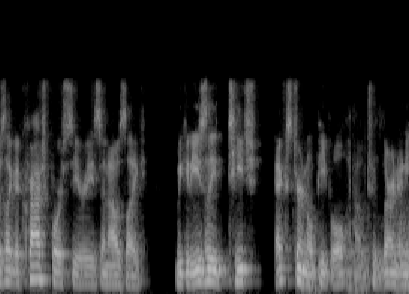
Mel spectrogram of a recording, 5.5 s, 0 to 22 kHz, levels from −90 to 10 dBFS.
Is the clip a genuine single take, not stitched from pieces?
yes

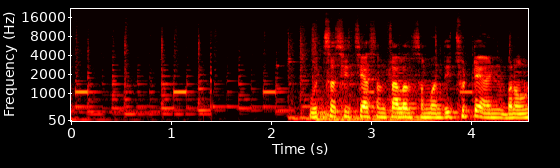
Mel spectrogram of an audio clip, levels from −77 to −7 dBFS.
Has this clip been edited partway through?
yes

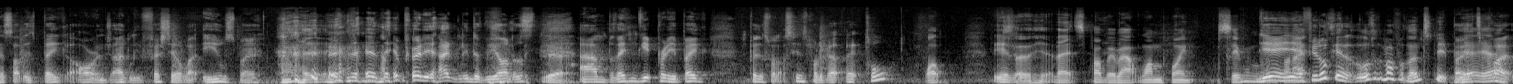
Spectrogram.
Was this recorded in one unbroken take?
yes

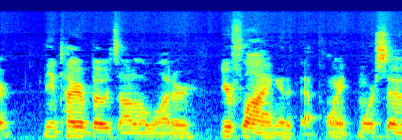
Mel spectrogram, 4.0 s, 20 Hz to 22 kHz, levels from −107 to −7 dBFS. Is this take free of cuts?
no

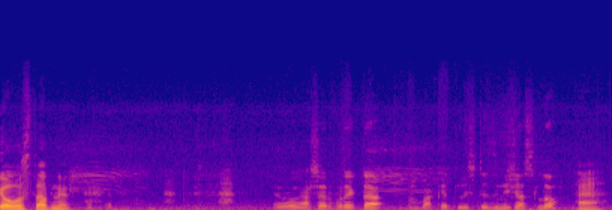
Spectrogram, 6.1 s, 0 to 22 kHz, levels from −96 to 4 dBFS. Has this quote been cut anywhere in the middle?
no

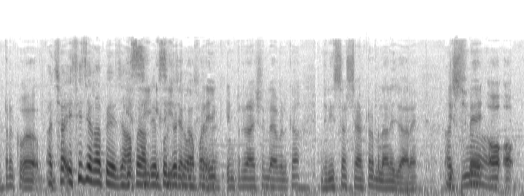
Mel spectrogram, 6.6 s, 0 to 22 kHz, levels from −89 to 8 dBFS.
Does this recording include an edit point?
yes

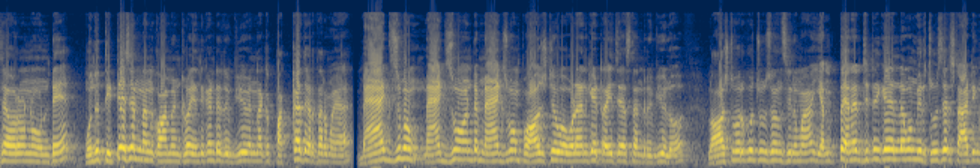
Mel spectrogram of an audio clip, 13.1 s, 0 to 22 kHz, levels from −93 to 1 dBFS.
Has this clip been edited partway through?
no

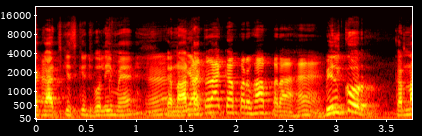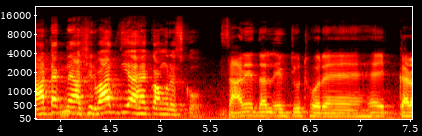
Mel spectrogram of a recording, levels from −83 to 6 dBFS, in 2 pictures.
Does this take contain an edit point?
yes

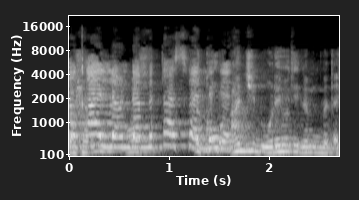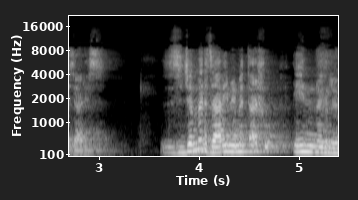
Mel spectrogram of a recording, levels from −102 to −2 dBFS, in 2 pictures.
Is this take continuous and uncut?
yes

